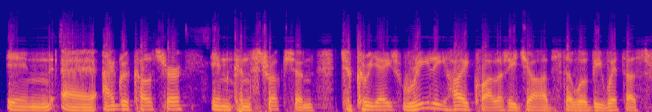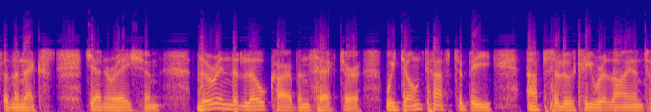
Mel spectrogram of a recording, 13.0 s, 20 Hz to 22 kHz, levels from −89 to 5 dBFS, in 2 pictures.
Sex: male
